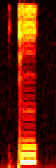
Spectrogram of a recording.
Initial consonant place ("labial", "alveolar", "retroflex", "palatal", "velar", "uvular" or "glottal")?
velar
